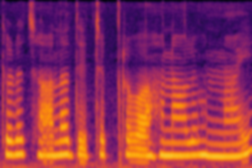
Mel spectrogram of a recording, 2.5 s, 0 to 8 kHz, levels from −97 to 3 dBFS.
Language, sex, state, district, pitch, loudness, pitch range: Telugu, female, Telangana, Komaram Bheem, 235 Hz, -15 LUFS, 220-250 Hz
